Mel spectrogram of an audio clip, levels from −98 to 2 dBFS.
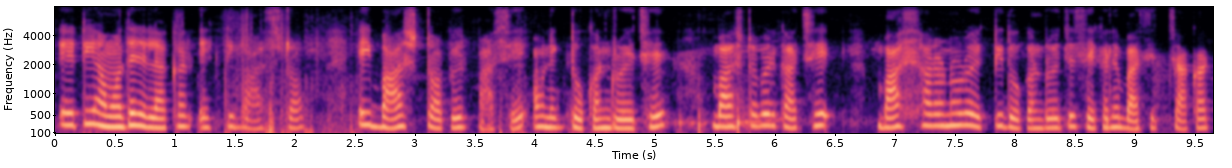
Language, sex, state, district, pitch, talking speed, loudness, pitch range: Bengali, female, West Bengal, Purulia, 235 Hz, 185 wpm, -18 LUFS, 215-260 Hz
